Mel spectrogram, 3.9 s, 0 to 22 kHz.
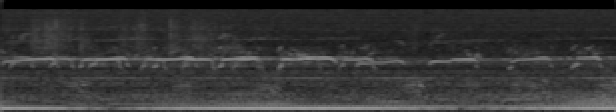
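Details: Osprey at the Charlo nest on 8 August 2020, as a parent arrives without fish: a steady run of quick, wavering high whistled notes over a loud low electrical hum.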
